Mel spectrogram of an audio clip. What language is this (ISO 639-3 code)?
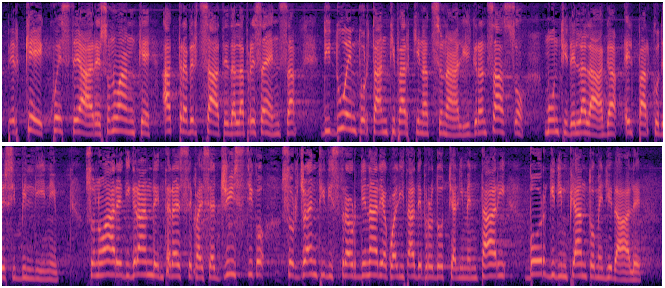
ita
